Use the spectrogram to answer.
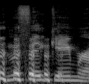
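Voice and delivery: laughing. Real, not acted. Laughing admission after teasing.

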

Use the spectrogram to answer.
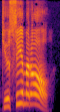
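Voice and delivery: high-pitched call back; yelling back. Retold or imitated. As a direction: imitate a director calling from the seats. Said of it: "Stein yelled back".

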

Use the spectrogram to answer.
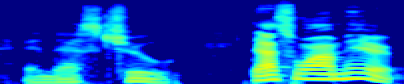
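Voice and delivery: normal talking voice

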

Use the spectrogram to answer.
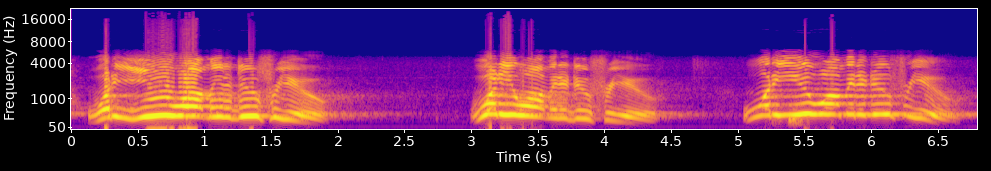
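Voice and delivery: loud, high, ringing question; emphatic calling out. Acted. Jesus asking the blind beggar, emphatic calling out. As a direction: throw the question out at full voice. Acts Jesus addressing Bartimaeus emphatically, three times.

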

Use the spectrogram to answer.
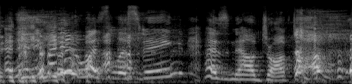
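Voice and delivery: high, slow, through laughter; real laughter in the words; laughing. Real, not acted. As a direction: crack up while saying it. Laughing after the singing.

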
